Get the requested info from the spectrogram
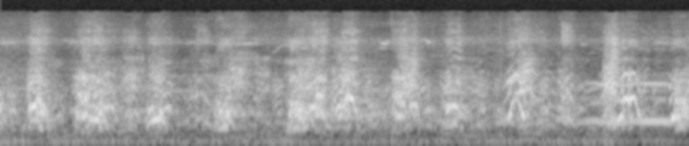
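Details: Dogs on a wild boar hunt at Kayu Ampek, Tanjung Emas district, Tanah Datar: clear bursts of excited barks and high yelps repeated in quick clusters, several animals overlapping, little other sound.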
